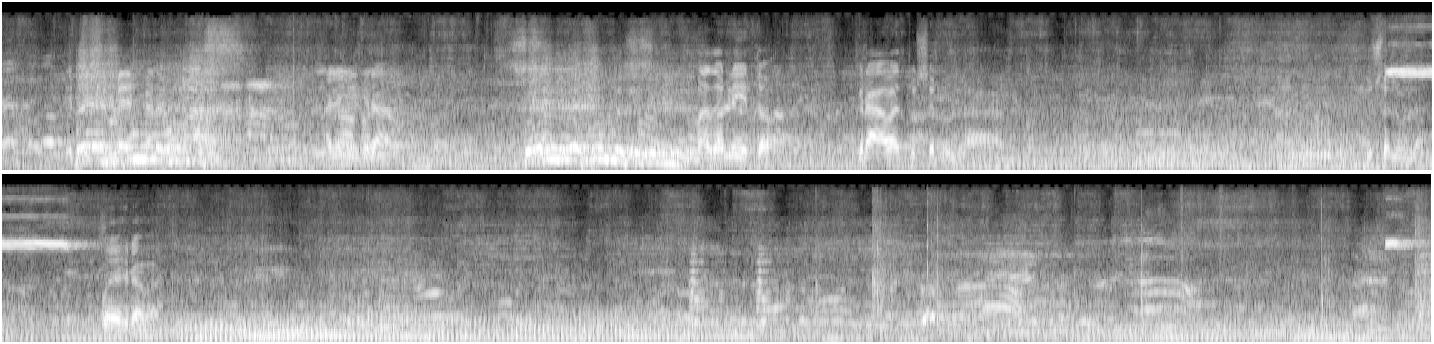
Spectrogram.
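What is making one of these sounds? A crowd of young men shout and chatter outdoors.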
